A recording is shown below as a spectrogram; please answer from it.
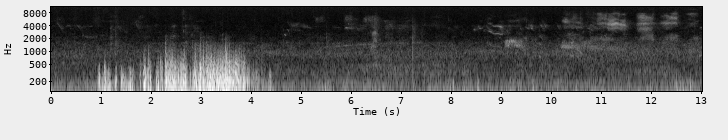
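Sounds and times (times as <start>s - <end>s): birds giving harsh caw-like calls: 9.0s - 13.0s.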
